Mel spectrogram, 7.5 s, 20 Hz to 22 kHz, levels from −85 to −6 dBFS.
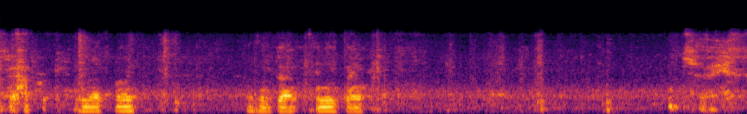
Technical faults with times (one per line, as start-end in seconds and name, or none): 0.00-7.47 noise suppressor applied to music or sounds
